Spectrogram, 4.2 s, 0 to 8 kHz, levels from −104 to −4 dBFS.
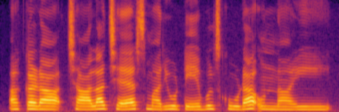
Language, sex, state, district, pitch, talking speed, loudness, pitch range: Telugu, female, Telangana, Hyderabad, 225 Hz, 100 wpm, -16 LUFS, 215-240 Hz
